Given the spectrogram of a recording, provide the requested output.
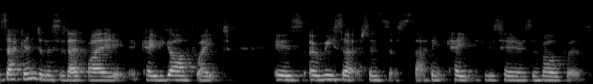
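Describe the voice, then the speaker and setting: Her delivery is fairly quick, and this woman keeps a monotone, flat intonation. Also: medium pitch for a woman. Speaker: academic researcher. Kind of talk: academic seminar presentation.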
